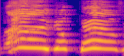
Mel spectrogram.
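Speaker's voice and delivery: mock wail. Passengers wailing in panic.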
